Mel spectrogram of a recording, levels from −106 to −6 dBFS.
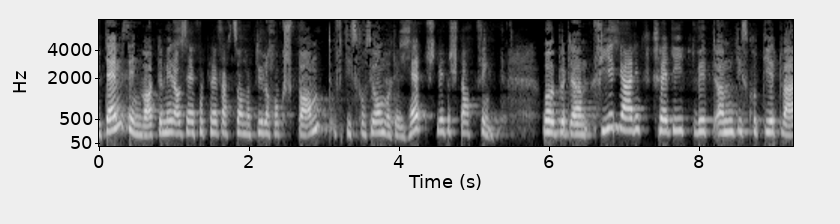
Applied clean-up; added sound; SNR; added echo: neural mask model Resemble Enhance denoiser.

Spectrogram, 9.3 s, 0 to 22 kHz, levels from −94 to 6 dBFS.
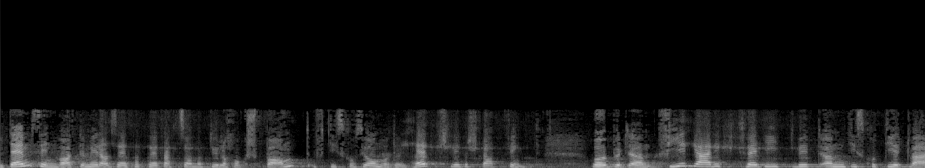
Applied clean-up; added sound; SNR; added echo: neural separator model SepFormer DNS4.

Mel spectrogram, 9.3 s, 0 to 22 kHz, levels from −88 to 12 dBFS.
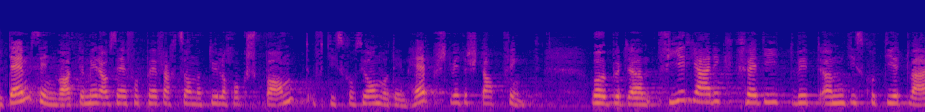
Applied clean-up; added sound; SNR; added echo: none; none; none; none.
